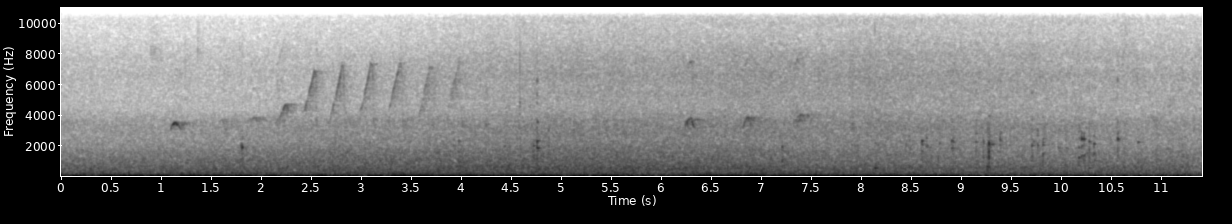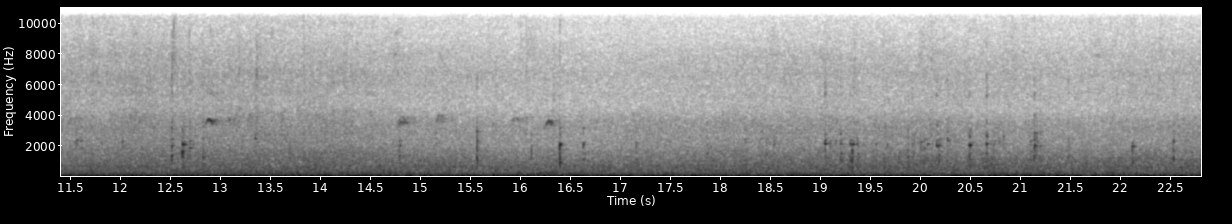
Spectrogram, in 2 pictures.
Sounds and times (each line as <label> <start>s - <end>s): traffic 0.0s - 22.8s
wind blowing through high trees 0.0s - 22.8s
several species of birds 6.2s - 17.3s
